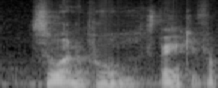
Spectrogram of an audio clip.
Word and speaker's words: Suvarnabhumi: You can from the international airport, which is called Suvarnabhumi. Thank you for pronouncing that.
